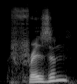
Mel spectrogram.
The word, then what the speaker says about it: frizzen: It allows passage of the sparks from the flint hitting the frizzen. Is that how you pronounce that?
